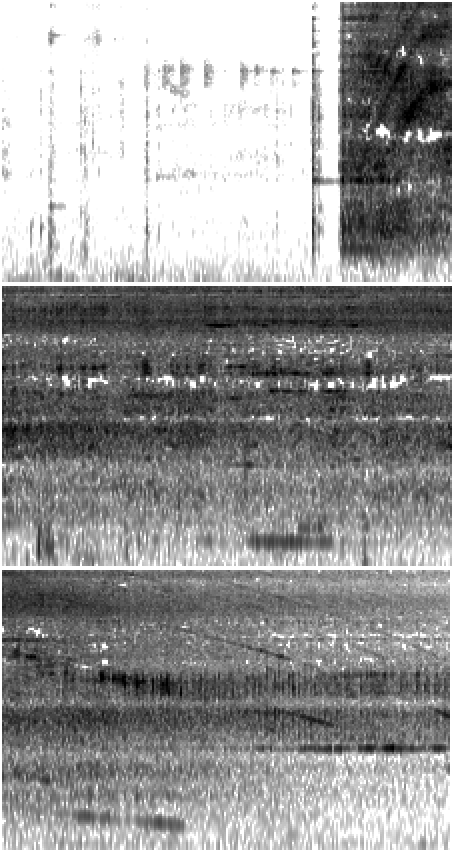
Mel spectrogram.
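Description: Electric angle grinder switched on with a click about three seconds in. It spins up to a high, steady whine and runs on as it grinds down a wooden billhook handle blank, its note sagging now and then as it cuts.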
